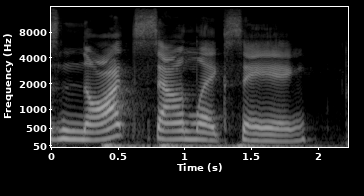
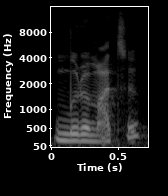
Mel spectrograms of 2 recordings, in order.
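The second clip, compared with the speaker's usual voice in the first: "Muramatsu" evenly weighted, softly, rising as a question; no syllable stress; 9 dB quieter, faster than usual. Shown as a demonstration. Checking with chat, soft unstressed "Muramatsu". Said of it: "Japanese doesn't stress accents".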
